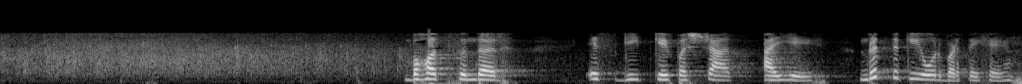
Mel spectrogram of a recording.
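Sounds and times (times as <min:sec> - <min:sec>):
audience applause: 0:00.0 - 0:04.1
speech: 0:04.0 - 0:05.2, 0:05.9 - 0:10.2.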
